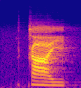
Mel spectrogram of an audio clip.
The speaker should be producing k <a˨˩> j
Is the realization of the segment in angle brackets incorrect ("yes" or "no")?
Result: yes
